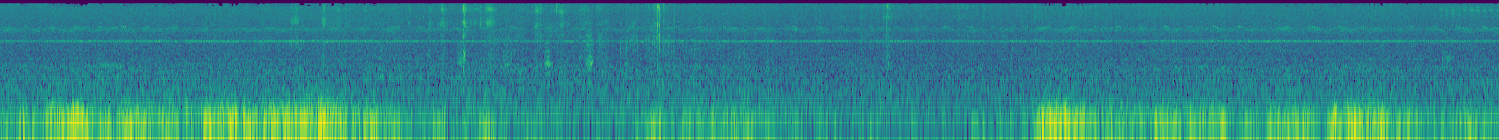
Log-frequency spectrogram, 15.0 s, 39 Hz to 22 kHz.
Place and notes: Night promenade field recording
Unpaved gravel road (plus eventual dog)
Zoomh1 + Soundman – OKM II Classic Studio Binaural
